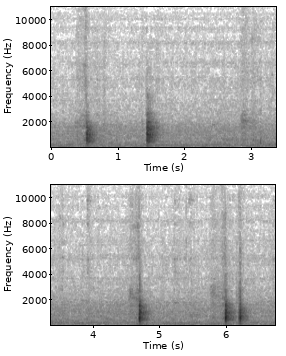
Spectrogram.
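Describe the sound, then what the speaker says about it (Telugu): Vegetables for hakka noodles being thinly sliced with a knife, heard as five or six sharp, close board strikes at irregular intervals, the last two in quick succession, over a quiet background. "ఇలా సన్నంగా కట్ చేసుకోవాలి."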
